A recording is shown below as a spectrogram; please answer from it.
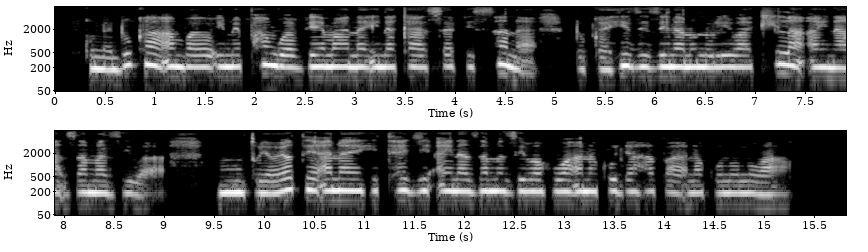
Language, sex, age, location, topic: Swahili, female, 25-35, Wajir, finance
